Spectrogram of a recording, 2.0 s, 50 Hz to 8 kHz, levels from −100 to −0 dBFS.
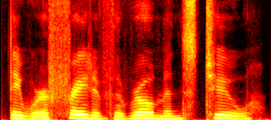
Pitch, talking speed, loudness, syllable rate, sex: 185 Hz, 205 wpm, -16 LUFS, 5.7 syllables/s, female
